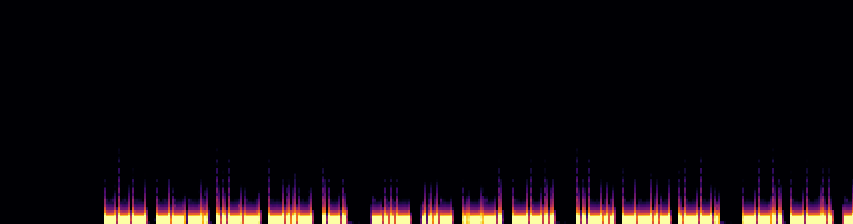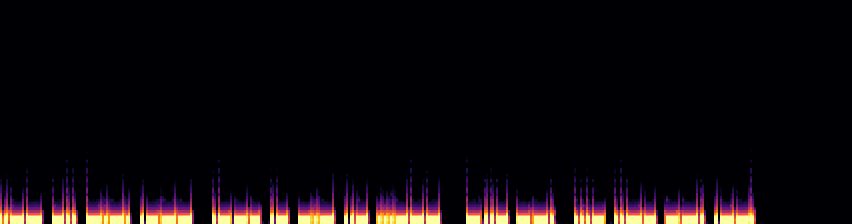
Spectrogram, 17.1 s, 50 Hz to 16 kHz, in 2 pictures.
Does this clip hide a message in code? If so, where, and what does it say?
Yes: Morse code (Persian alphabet) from 1.0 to 16.1 s, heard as a keyed tone, hand-sent with a bug key, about 40 wpm, 470 Hz. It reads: عچغخر خذپز ضگپ ززظدثج جاکطق خژ ذغژپ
